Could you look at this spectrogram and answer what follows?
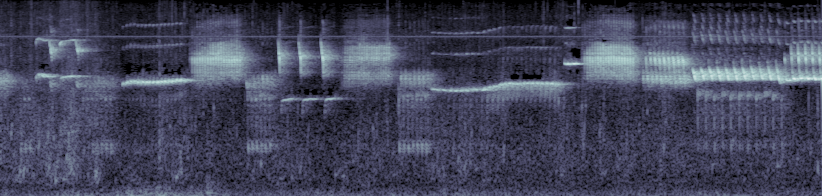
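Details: Canary singing the 'nembak panjang' (long-burst) style, meant for tutoring and prompting other canaries: loud, varied high song of pure whistles, buzzy bursts and fast rattling trills, with sustained notes and rapidly repeated phrases. No other sounds.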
